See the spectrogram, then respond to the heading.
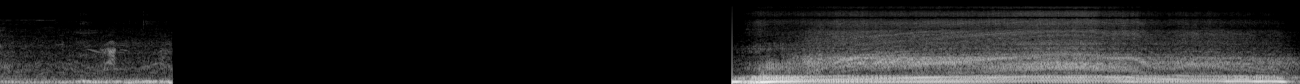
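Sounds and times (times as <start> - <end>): vehicle engine revving: 7.3 - 13.0.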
